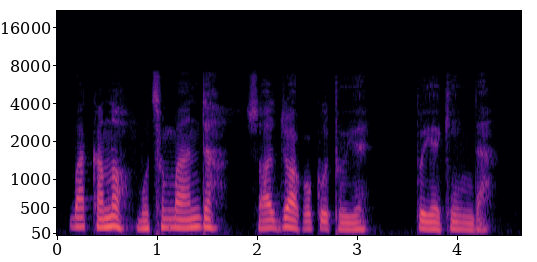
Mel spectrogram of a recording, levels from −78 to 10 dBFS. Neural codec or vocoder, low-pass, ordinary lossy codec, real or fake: codec, 16 kHz, 0.5 kbps, X-Codec, HuBERT features, trained on LibriSpeech; 7.2 kHz; none; fake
